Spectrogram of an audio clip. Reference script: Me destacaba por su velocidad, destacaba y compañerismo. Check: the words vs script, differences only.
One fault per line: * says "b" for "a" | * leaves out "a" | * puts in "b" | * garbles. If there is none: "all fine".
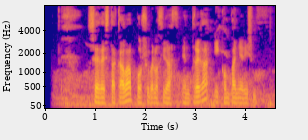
* says "Se" for "Me"
* says "entrega" for "destacaba"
